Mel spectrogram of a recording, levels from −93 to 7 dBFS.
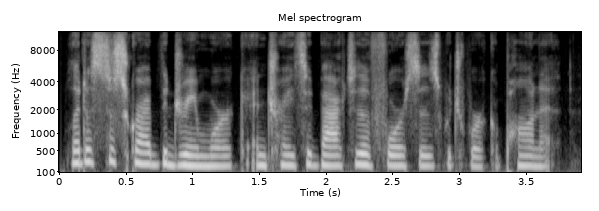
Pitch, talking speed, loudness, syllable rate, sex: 210 Hz, 260 wpm, -17 LUFS, 6.1 syllables/s, female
